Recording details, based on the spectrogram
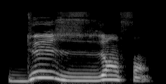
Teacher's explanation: did you notice that I linked de to enfant?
